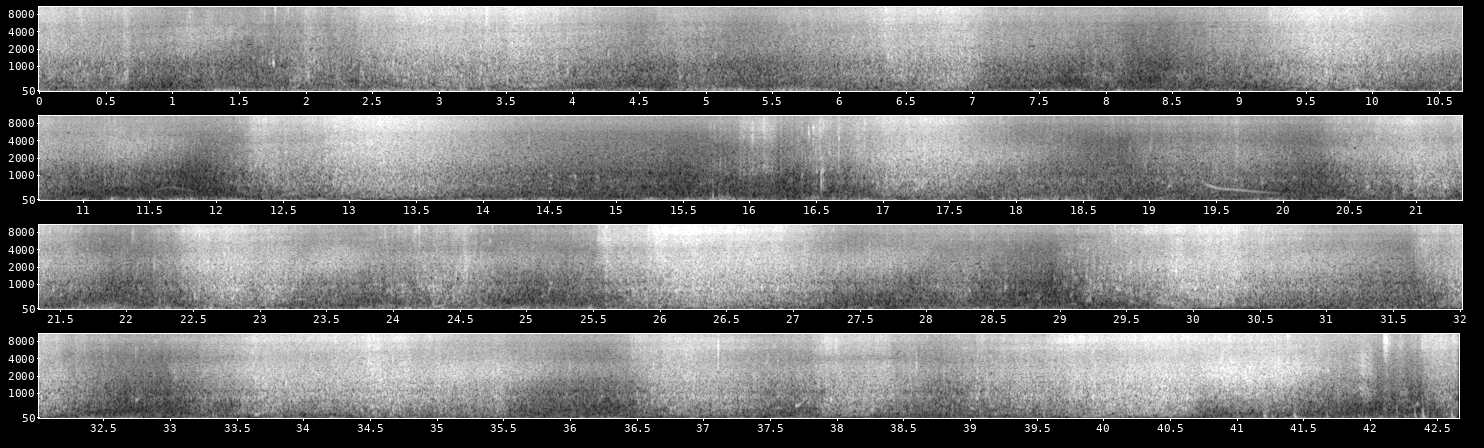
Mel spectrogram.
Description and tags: Waves recorded at Alkai beach, Seattle WA
environmental-sounds-research, atmosphere, seattle, water, space, sea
